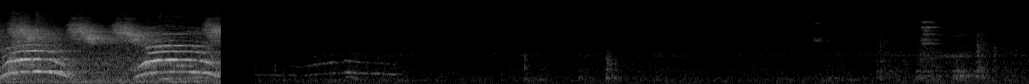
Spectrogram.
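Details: Angry cats fighting: a loud, wavering, drawn-out yowl with rising and falling pitch for two seconds, then near silence with a faint soft meow and small rustles.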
